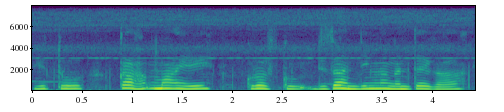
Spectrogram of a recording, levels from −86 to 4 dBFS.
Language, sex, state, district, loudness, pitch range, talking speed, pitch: Wancho, female, Arunachal Pradesh, Longding, -15 LUFS, 240-265 Hz, 135 wpm, 255 Hz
